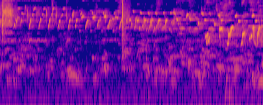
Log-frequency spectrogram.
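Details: At Griaa bird market, a wild-caught European goldfinch pours out a rapid twittering song of repeated buzzy trills and tinkling notes, with a sharp click midway and faint background chatter.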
